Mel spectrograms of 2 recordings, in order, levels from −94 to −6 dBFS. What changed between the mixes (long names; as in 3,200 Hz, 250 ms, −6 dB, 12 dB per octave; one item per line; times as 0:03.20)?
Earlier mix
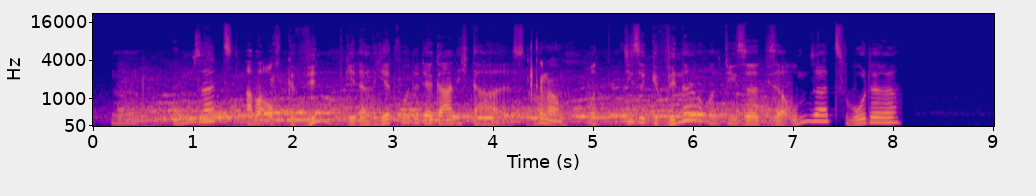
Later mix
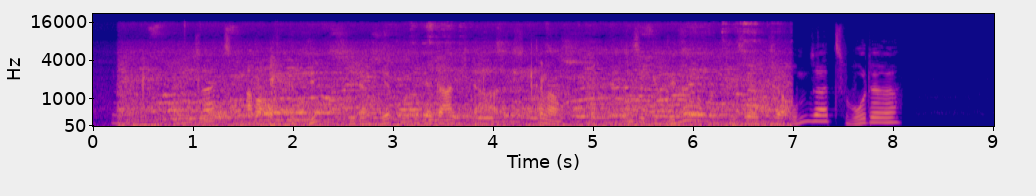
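background: remove resonant band-pass 380 Hz, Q 1.2
master: add parametric band 240 Hz −14.5 dB 1.6 octaves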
